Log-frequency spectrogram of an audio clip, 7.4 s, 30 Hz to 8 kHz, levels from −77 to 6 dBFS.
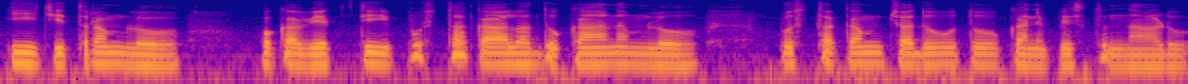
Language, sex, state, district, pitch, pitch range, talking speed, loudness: Telugu, male, Telangana, Hyderabad, 110 Hz, 105-115 Hz, 75 wpm, -18 LUFS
